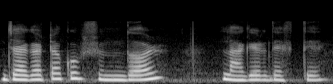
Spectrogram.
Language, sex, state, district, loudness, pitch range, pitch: Bengali, female, Assam, Hailakandi, -13 LUFS, 205-240 Hz, 215 Hz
